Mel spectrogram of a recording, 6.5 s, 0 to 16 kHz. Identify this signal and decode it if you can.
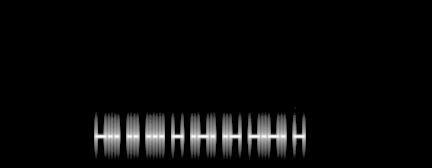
Morse code, heard as a keyed tone, about 25 wpm, 700 Hz. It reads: DISTRACT
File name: 8 Letter Words - First 3 Letters Given - 25wpm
